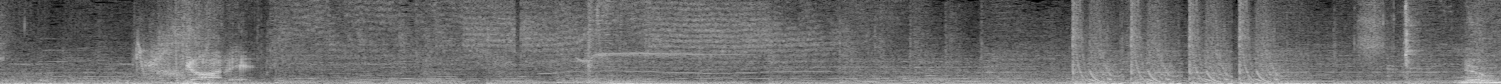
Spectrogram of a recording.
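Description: Animated gunfire rings out in a Skibidi Toilet battle: loud broadband bursts and rapid volleys come in clusters amid crashing effects, and voices shout throughout.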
